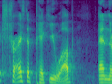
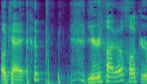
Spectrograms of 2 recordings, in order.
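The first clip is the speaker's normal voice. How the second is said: laughing mid-line, pitch jumping higher; 6 semitones higher than usual. Real, not acted. Guy laughing at woman insisting she's an escort. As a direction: crack up while repeating her words.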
